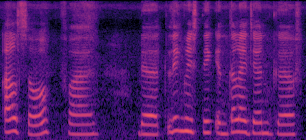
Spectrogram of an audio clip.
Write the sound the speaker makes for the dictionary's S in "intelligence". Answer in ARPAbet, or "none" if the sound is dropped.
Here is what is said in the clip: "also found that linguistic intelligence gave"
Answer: none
